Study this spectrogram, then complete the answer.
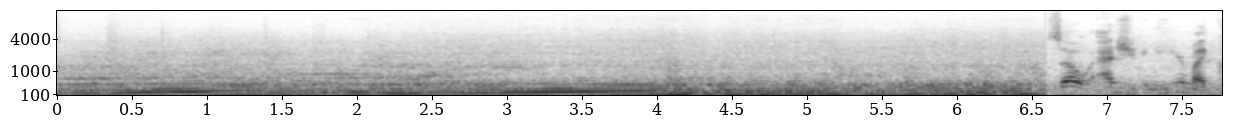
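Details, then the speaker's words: Drift car at a track event: the engine drones low and only wavers a little with throttle, never climbing in pitch, so it won't rev up; a repeat of the previous day's issue that was fine in the pits, cause unconfirmed. "car right now it's not revving up and this is the same issue I was having the day before"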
